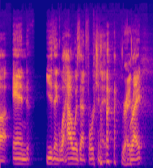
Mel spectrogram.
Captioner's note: laughing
